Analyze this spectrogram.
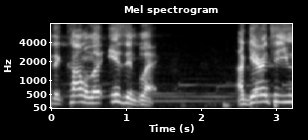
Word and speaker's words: Kamala: Yeah, one lady told me how to pronounce it was like comma with a la.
